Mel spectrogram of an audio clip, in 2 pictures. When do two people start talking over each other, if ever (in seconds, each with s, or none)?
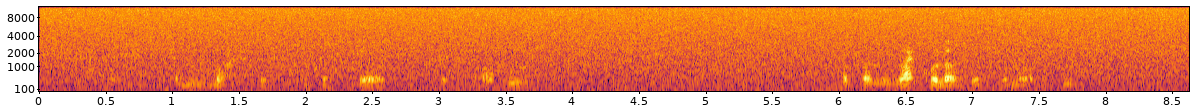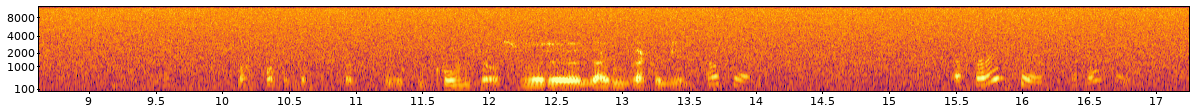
none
